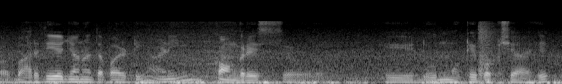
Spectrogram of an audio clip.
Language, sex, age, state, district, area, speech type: Marathi, male, 60+, Maharashtra, Palghar, urban, spontaneous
